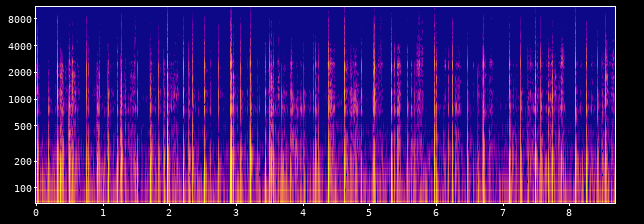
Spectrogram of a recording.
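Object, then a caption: Thin cardboard box. A hollow, thin yellow printed cardboard box is rubbed and tapped with long nails and fingertips. The result is a rapid, uneven stream of dry taps and clicks over soft scratchy rubbing, with a dull low body and almost no ring after each hit.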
